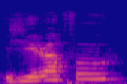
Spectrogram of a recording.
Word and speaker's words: Girafou: I've actually looked up the pronunciation. It's pronounced Girafou.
